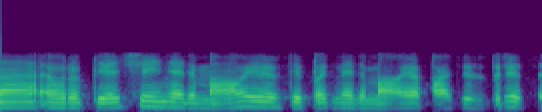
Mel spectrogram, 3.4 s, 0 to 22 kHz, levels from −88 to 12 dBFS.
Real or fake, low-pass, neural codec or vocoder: fake; 3.6 kHz; codec, 16 kHz, 6 kbps, DAC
